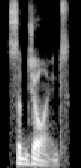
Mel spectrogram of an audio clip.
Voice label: "subjoint", British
